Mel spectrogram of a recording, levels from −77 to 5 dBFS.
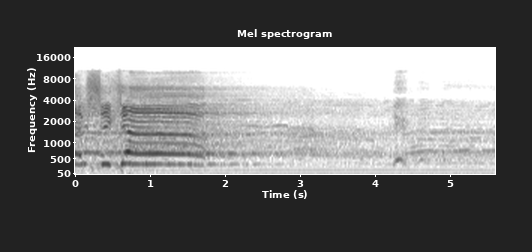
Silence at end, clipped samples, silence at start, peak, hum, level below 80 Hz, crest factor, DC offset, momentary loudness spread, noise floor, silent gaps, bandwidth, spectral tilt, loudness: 0 s; under 0.1%; 0 s; -6 dBFS; 50 Hz at -60 dBFS; -64 dBFS; 18 dB; under 0.1%; 26 LU; -48 dBFS; none; 10.5 kHz; 0 dB/octave; -20 LUFS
